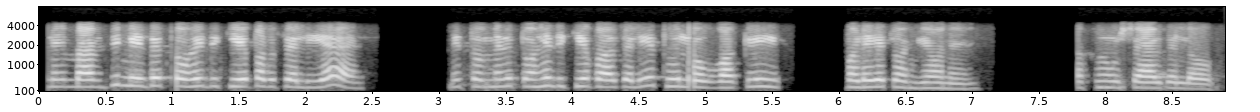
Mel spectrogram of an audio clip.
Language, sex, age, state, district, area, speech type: Dogri, female, 30-45, Jammu and Kashmir, Jammu, rural, conversation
